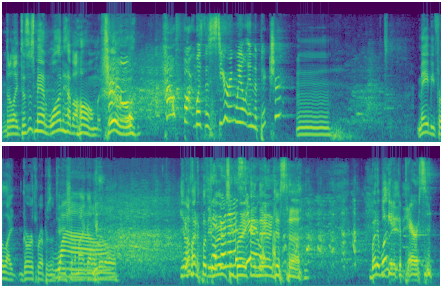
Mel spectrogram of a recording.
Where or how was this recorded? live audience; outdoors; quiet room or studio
live audience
